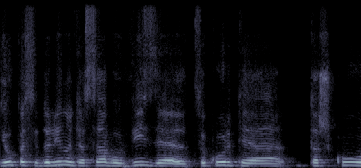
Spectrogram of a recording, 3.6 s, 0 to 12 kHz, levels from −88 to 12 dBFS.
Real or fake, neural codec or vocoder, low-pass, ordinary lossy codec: real; none; 10.8 kHz; Opus, 16 kbps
